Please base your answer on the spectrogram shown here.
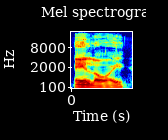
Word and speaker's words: Aloy: I know it's spelled as Alloy, but apparently, according to the developer, it's pronounced Aloy.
